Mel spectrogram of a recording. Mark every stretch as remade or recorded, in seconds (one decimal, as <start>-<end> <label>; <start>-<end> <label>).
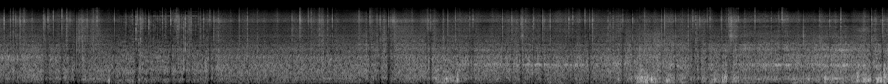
0.0-1.2 remade; 1.2-2.0 recorded; 2.0-8.9 remade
